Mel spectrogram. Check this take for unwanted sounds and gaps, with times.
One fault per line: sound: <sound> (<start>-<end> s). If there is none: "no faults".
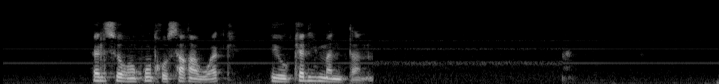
no faults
